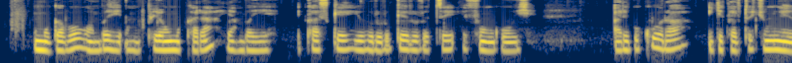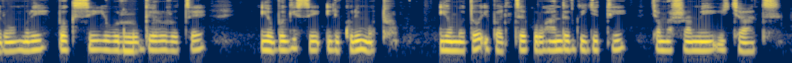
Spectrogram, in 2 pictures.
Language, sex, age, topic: Kinyarwanda, female, 18-24, finance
